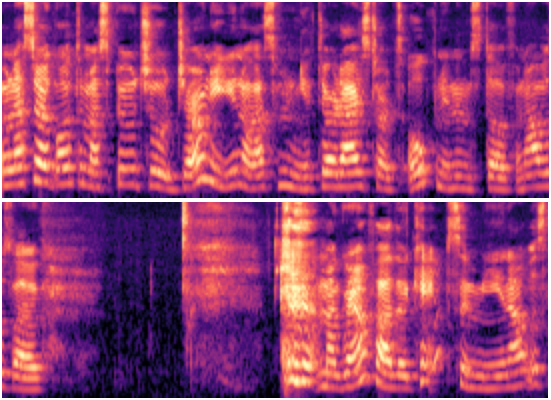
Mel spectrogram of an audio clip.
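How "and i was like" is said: normal talking voice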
